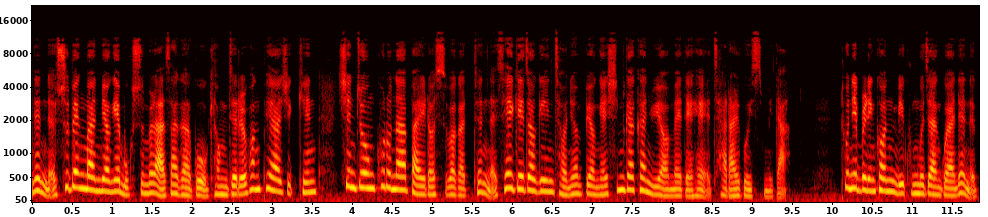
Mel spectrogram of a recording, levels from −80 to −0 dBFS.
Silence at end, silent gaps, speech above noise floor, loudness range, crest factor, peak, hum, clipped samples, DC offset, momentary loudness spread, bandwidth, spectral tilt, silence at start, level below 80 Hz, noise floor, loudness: 0.05 s; none; 27 dB; 3 LU; 16 dB; -12 dBFS; none; under 0.1%; under 0.1%; 7 LU; 13 kHz; -5.5 dB/octave; 0 s; -58 dBFS; -56 dBFS; -29 LUFS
